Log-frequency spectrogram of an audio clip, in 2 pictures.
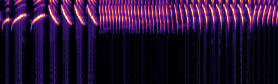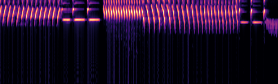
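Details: Lively canary in long singing as a master recording for training: fast rising sweeps give way to rapid buzzy trills, steady pure tones and rattling rolls, changing tour every second or two.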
